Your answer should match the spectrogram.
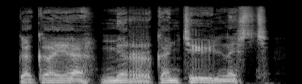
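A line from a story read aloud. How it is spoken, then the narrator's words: Hoarse, grinning. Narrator (Russian): прохрипел тот с широкой ухмылкой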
